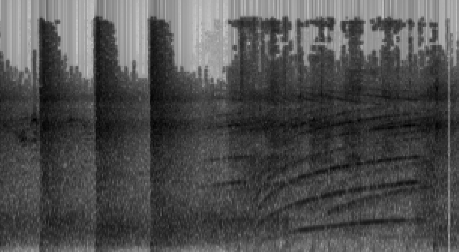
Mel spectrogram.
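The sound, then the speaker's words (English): Three loud, sharp gunshots crack at roughly even intervals during a school shooting in Nashville. A sustained, wavering tonal ringing follows under steady background noise. “Go. Shots fired, shots fired, shots fired, move.”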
